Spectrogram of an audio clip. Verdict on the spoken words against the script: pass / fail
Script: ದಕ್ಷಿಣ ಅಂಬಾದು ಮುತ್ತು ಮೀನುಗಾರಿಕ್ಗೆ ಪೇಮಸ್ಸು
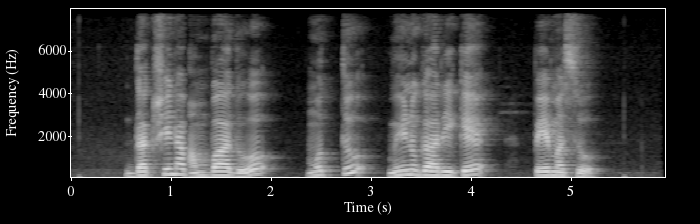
pass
